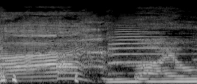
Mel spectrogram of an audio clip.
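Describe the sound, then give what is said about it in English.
A mild groan sound effect, a drawn-out voiced moan about two seconds long that slides down in pitch and then holds low and wavering, with no other sounds. “Mild. Groan. Yeah. Don't like it when I get a mild groan”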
